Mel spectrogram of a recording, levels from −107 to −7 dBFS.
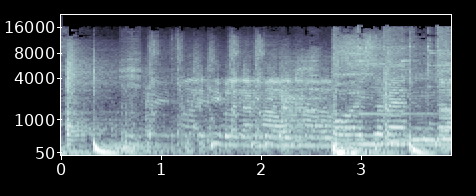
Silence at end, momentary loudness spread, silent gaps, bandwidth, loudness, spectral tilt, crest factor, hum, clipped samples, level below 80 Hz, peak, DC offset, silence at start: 0 s; 10 LU; none; 16.5 kHz; -17 LUFS; -3.5 dB/octave; 16 dB; none; under 0.1%; -22 dBFS; 0 dBFS; under 0.1%; 0 s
